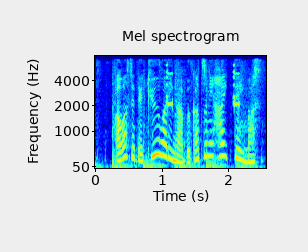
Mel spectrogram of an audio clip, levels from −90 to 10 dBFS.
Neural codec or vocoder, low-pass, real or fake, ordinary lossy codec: vocoder, 44.1 kHz, 80 mel bands, Vocos; 7.2 kHz; fake; none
